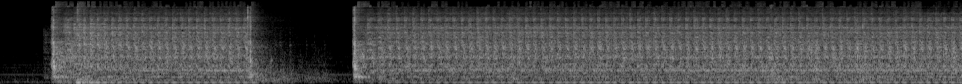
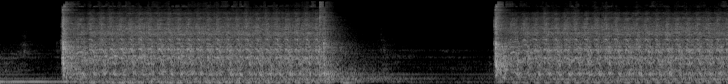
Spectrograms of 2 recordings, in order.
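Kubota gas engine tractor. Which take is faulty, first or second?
second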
